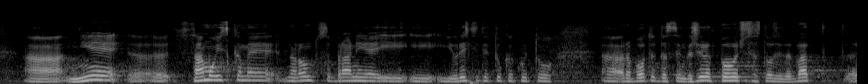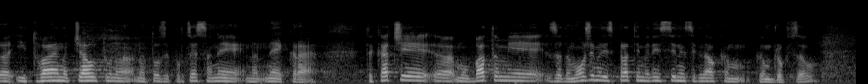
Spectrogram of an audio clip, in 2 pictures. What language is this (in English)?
Bulgarian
